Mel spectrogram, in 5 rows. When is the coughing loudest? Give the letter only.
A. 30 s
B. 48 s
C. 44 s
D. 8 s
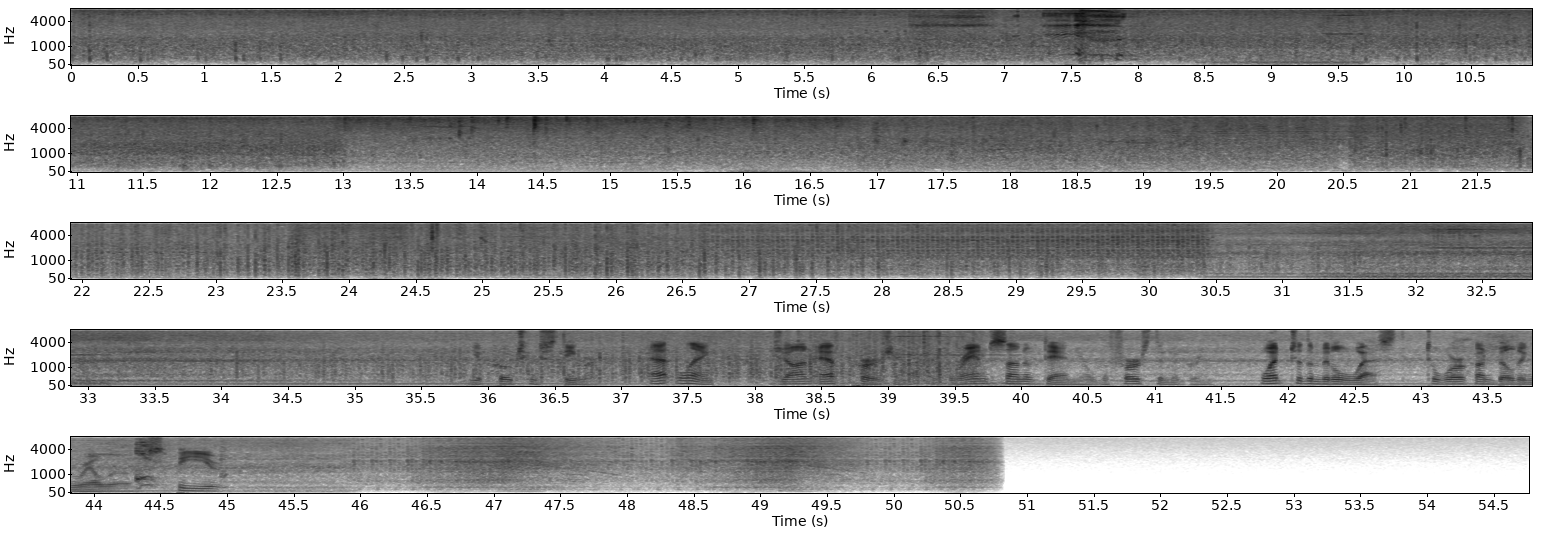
D.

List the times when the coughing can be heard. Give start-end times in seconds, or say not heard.
6.2-8.1, 43.2-45.0.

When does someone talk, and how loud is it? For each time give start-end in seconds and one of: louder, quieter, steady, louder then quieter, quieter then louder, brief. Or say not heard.
35.7-45.0 steady.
